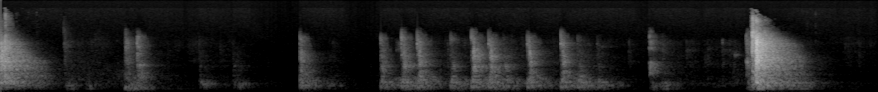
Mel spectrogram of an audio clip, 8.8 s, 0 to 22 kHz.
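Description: Table football play: the ball clacking against the plastic players and the table's walls, with a quick flurry of knocks in the middle. A loud bang comes right at the start and another about 7.5 seconds in.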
